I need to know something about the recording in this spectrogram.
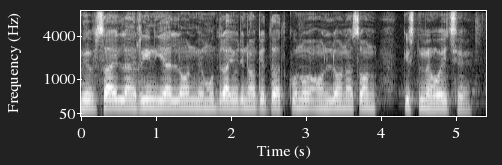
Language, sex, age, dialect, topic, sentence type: Maithili, male, 18-24, Angika, banking, question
